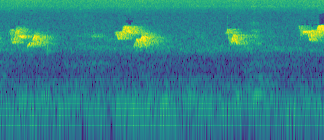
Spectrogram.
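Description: A bird calling faintly: a short two-part call, the second part lower, repeated four times at about one-and-a-half-second intervals, over a low steady hum.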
